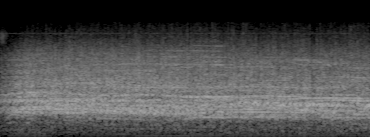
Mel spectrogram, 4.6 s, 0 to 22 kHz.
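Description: Studio audience at a 1997 UK Gladiators heat applauding a contestant, a dense, even roar of clapping held at constant loudness throughout, no voices on top.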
